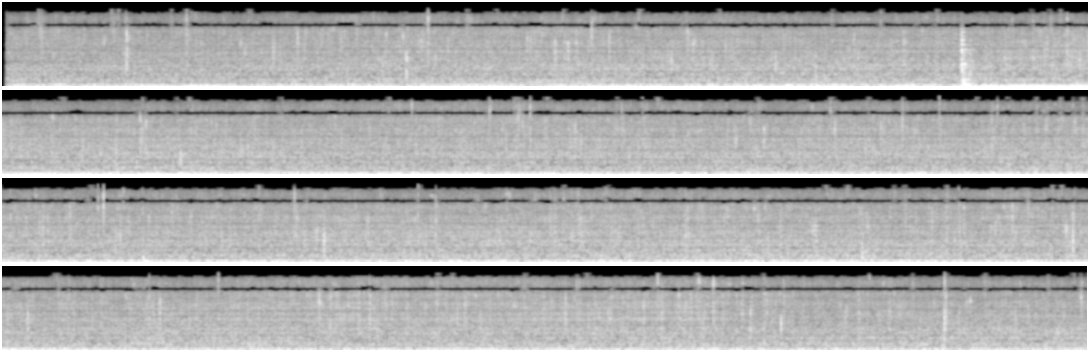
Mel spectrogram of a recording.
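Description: Whole prawns frying in garlic butter in a nonstick pan: a steady sizzle full of small crackles and pops, with one sharper pop about six seconds in.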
